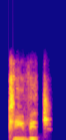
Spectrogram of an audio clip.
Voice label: "cleavage", Indian

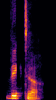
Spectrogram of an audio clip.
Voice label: "victor", Indian

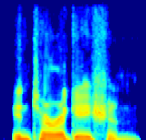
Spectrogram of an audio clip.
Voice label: "interrogation", American

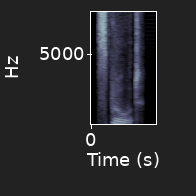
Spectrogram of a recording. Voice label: "spruit", Indian

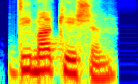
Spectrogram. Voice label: "demarcation", Indian

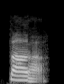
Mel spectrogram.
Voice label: "power", Indian; Dictionary

